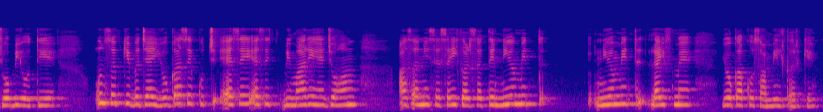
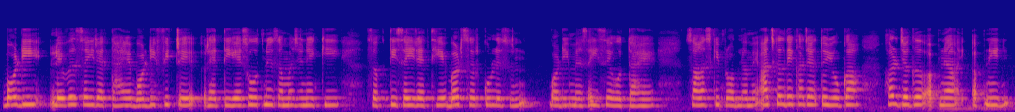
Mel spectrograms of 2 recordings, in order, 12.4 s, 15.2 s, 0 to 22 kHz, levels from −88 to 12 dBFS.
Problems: background sounds at intervals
